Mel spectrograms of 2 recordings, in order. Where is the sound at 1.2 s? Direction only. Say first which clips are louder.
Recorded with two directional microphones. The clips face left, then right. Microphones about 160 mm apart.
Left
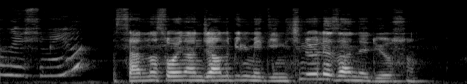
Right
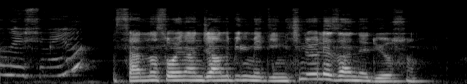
Right 2 dB; 10° left (ahead or behind).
